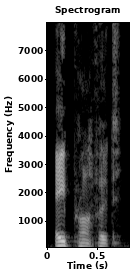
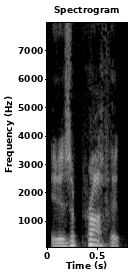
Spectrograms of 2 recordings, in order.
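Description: First: "a" lingered on and weighted, stressing a single prophet. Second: Said in the usual way. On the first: Shown as a demonstration. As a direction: lean on the word "a" to make it singular. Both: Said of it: "he's speaking in the singular".

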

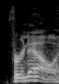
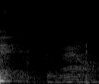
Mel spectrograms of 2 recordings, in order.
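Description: First: A touch higher and louder, out loud; said aloud. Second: Breathy aside, under the breath; whisper. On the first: Teacher repeating the aside aloud for all. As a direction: say it out to the room. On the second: Teacher whispering an aside to the class. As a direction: murmur it just to yourself. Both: Real, not acted.

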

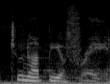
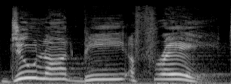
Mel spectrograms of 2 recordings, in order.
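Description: First: Much softer, reflective; hushed repeat. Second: Slow, measured proclamation; angel's proclamation. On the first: Real, not acted. Preacher letting the angel's words sink in, hushed. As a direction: drop right down, almost to yourself. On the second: Acted. Angel to frightened women at the tomb, slow proclamation. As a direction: declare it slowly, each word weighted. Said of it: "he said to them".

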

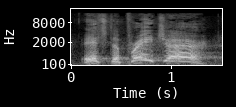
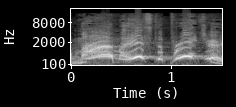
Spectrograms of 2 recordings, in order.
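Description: First: Raised, slow call through a door; acted loud, drawn-out reply; calling back. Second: Put-on high, very loud child's yell; panicked kid hollering through the house; screaming kids. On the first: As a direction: announce yourself to those inside. Preacher calls back through door. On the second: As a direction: shriek a warning to Mama. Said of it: "And the kids go".

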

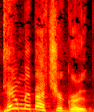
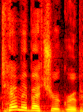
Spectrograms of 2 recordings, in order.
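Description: First: Much higher, eager opening; eager question. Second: Said in the usual way. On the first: Retold or imitated. Preacher eagerly quizzing the student leader, high and keen. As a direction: lift it up with eager curiosity.

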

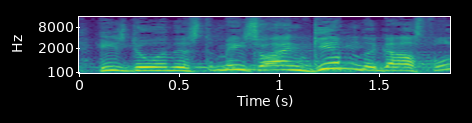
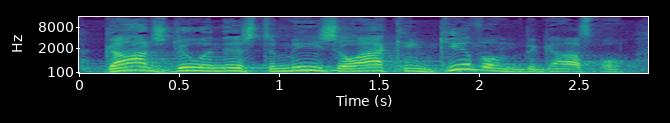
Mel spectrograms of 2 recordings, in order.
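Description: First: Higher and louder, bursting with joy; excited. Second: Said in the usual way. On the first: Retold or imitated. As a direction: blurt the news to your wife, thrilled. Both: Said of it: "I was so excited".

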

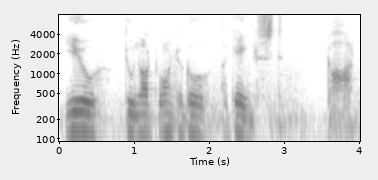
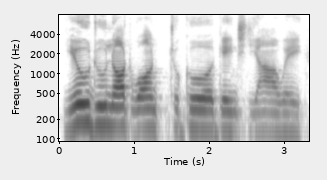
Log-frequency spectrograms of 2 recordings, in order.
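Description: First: Quiet, deliberate, spaced-out solemnity; grave warning. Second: Slow, firm and loud; deliberate, emphatic preacher's caution; solemn warning. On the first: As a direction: drop to a soft, weighty warning. Warning repeated slowly and softly. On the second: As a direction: weigh each word as a stern warning. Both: Real, not acted.

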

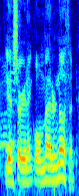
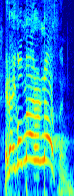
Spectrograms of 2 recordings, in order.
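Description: First: Said in the usual way. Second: Sudden high squealing cry; high preaching cry. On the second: Acted. Preacher crying out to the congregation that titles mean nothing, high cry. Preacher hammering point on hell.

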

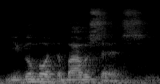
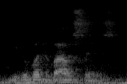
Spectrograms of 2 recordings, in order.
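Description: First: "by" leaned on, falling to a firm close; stress on by. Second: Softer and faster, weight moved to "what"; quiet repeat. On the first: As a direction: press the word "by" like a rule. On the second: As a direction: drop the voice and rush it like a settled point. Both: Shown as a demonstration.

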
